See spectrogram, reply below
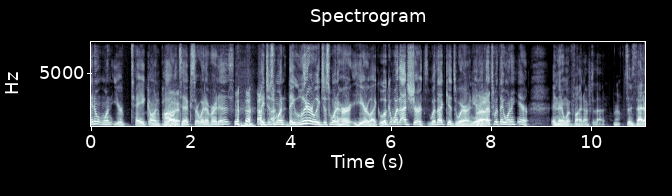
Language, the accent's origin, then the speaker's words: English; Memphis, Tennessee, United States; moved away; also born or lived in New York; I'm from Memphis, man.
